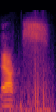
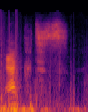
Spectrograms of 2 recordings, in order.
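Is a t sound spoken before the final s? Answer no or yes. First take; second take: no; yes. First: The t sound is dropped before the s. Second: The t sound is pronounced before the s. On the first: "they delete the T. Okay? So we just say X" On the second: "we have k, t, and s"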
